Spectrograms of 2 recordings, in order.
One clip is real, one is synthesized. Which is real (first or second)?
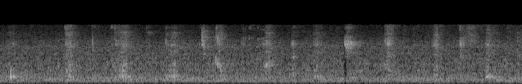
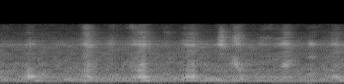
first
